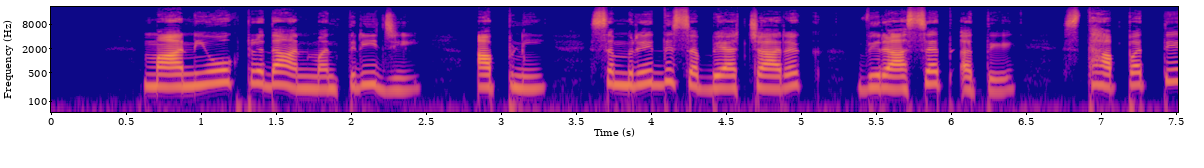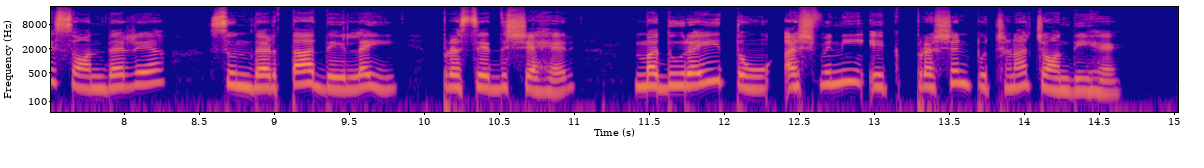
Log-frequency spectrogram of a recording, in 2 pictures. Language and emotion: Punjabi, neutral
